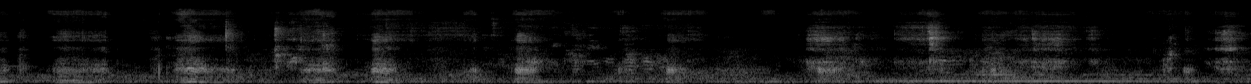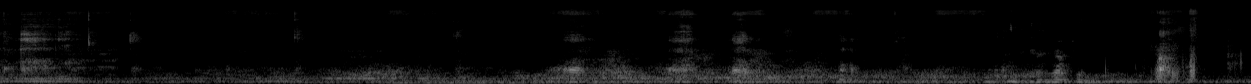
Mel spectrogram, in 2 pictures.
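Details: A dog's reverse sneezing (paroxysmal respiration) episode: repeated rapid, harsh snorting inhalations with obvious short, snore-like throat sounds.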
